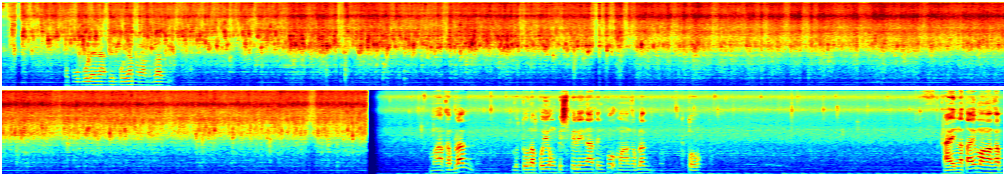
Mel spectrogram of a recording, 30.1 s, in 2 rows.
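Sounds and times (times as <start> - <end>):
fish frying in hot oil: 0.0 - 21.6.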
